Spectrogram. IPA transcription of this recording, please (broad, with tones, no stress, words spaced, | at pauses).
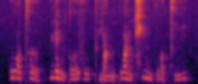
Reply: wɔ˥˧t̪ʰɤ˥˩ | ɥɛ˥˩n ko˧˥ʊ̯fu˧˥ pʰjɑ˨˩ŋkwɑ˥˧ŋ t͡ɕʰi˥˩ŋfwɔ˨˩t̪ʰi˧˥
